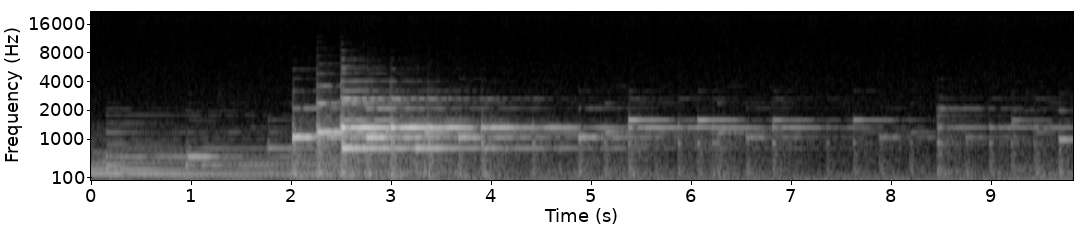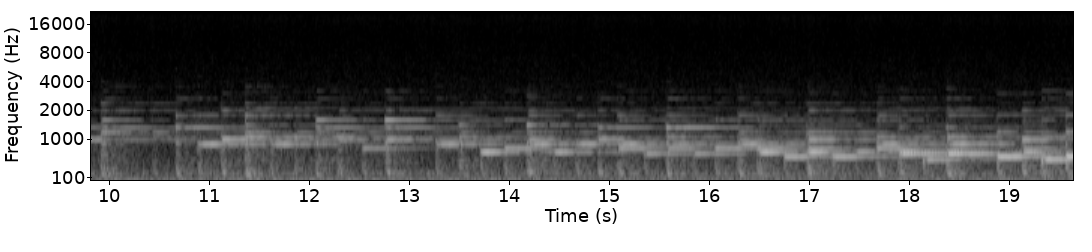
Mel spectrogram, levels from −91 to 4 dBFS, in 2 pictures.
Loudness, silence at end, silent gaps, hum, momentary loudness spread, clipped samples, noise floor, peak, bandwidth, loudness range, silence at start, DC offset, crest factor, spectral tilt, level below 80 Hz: -30 LUFS; 0 s; none; none; 24 LU; under 0.1%; -53 dBFS; -8 dBFS; over 20 kHz; 21 LU; 0 s; under 0.1%; 24 dB; -6.5 dB/octave; -56 dBFS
